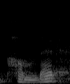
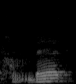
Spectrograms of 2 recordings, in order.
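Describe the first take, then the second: First: Said in the usual way. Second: "combat" in two beats, the second lifted; syllable by syllable. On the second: Shown as a demonstration. Teacher demonstrating syllables, "combat" split with raised end. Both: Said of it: "the syllable is".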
